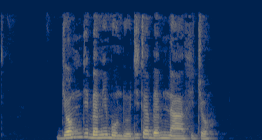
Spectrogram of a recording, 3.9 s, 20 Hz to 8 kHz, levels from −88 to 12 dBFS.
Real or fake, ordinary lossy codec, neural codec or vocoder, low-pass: real; MP3, 64 kbps; none; 7.2 kHz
